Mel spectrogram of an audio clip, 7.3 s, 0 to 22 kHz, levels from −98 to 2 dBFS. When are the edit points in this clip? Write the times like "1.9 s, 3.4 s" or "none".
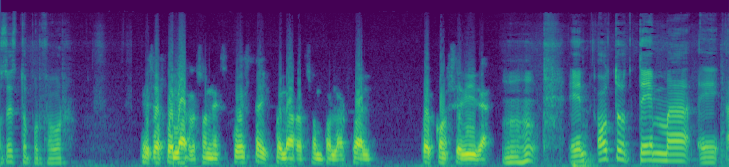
1.3 s, 5.0 s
